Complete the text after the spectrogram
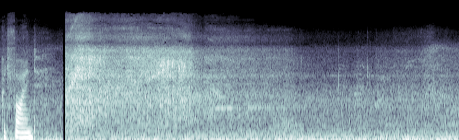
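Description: Small tyres hiss and rumble over rough asphalt.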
